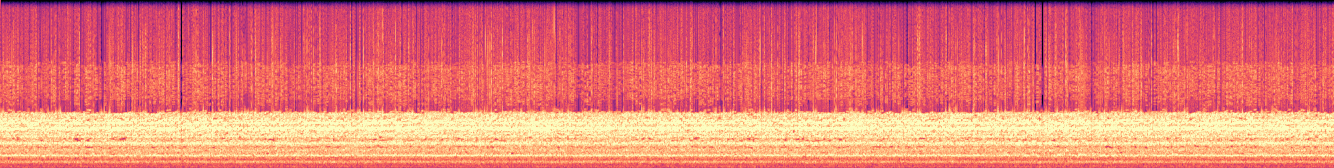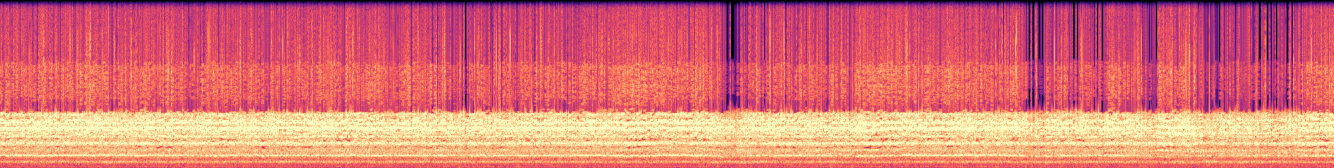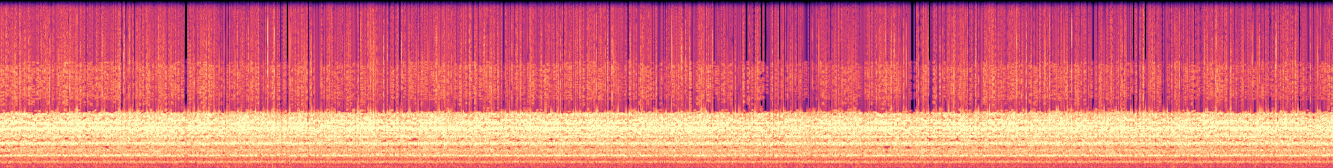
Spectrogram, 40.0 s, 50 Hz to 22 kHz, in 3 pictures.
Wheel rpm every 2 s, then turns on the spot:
230, 230, 230, 240, 230, 230, 230, 230, 230, 230, 230, 230, 230, 230, 230, 240, 230, 230, 230, 230.
none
